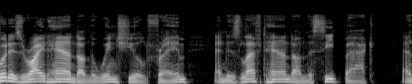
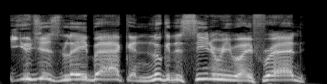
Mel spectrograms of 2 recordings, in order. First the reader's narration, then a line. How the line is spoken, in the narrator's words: the driver shouted over the muffler noise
